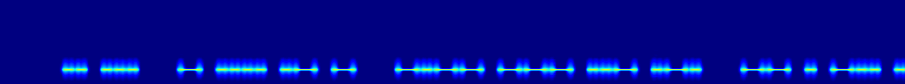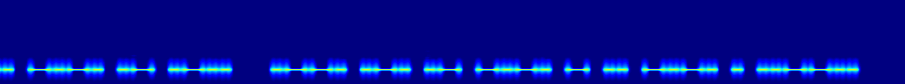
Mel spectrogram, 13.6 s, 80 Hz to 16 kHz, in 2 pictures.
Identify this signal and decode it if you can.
Morse code, heard as a keyed tone, about 25 wpm, 700 Hz. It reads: IS THAT YOUR MEDICAL PRACTICE?
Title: Sentences from Top 1000 Words - Review Part 5 - 25wpm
